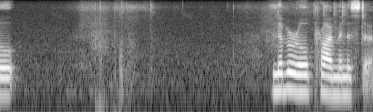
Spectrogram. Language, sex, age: English, female, 20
